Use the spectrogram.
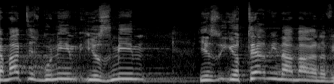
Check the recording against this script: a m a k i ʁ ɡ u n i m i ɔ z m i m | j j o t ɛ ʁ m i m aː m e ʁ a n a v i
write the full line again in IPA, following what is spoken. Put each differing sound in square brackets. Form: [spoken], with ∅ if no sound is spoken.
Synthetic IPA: a m a [t] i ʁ ɡ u n i m [j] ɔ z m i m | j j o t ɛ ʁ m i m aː m [a] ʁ a n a v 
